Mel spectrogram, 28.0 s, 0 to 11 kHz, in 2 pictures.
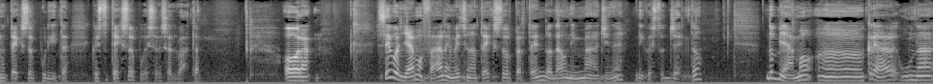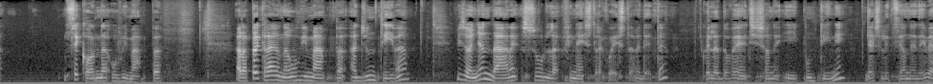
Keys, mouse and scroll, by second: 6.5 middle click, 11.7-12.4 scroll up 2, 12.4 scroll down 1, 16.0-18.0 scroll down 2, 18.0-18.7 scroll up 1, 18.7 middle click.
